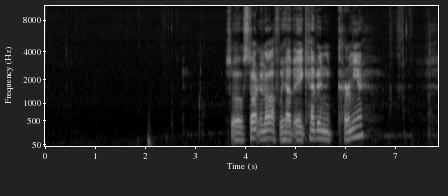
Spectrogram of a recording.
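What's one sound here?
Trading cards rustle and tap softly between fingers.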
